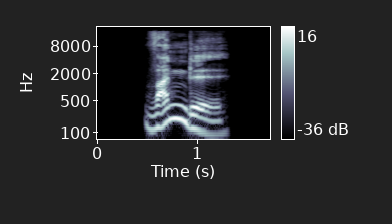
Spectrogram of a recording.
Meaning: inflection of wandeln: 1. first-person singular present 2. singular imperative
- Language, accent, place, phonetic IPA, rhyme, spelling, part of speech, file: German, Germany, Berlin, [ˈvandl̩], -andl̩, wandel, verb, De-wandel.ogg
